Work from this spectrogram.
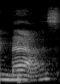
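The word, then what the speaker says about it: Maas: Roses by Sarah J Mass I also learned that her last name is pronounced mass and not M so anyway um yeah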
